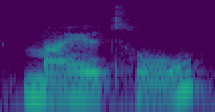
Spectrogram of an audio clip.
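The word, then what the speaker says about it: Maia Toll: shout out the author, Maya Toll. Not sure if that's how you say her name, M-A-I-A, Toll, T-O-L-L.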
